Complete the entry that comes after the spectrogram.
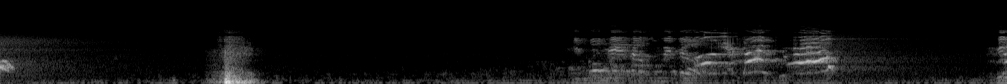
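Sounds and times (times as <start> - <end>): faint steady background hiss: 0.0 - 10.0
person shouting: 6.9 - 8.4.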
